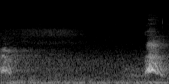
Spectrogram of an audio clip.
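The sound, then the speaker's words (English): A small brown puppy in a purple harness yaps sharply at the speaker, once at the start and again near the end, two high-pitched barks separated by a quiet pause with faint background noise. “I can see three pups, one of which has decided to turn around, look directly at me and start barking hysterically, as if there is something very specific I'm doing that is very upsetting to it.”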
